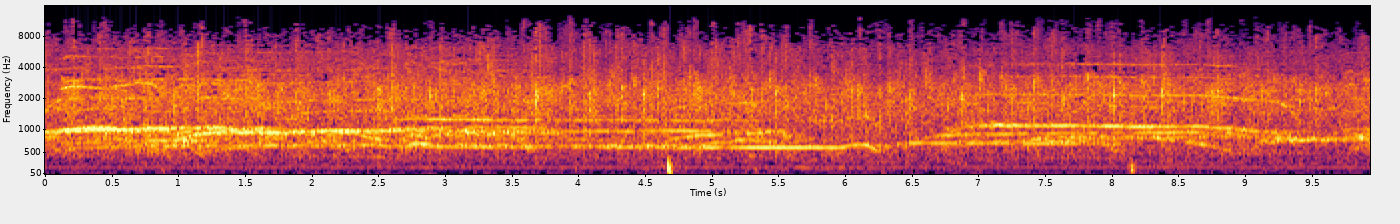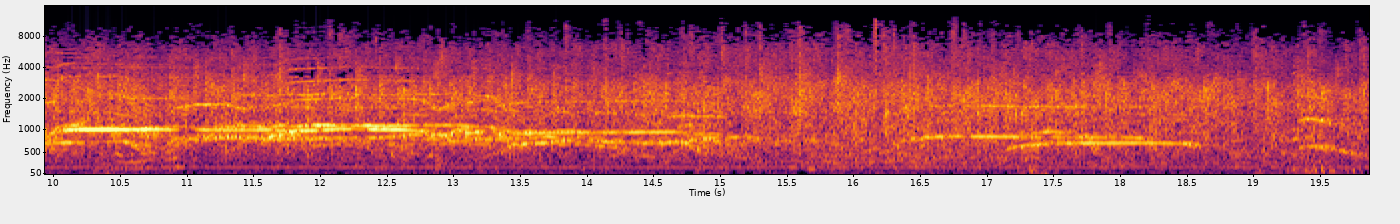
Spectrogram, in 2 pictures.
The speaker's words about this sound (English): All right. And let's put our hands together.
